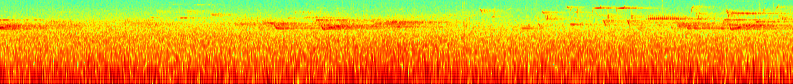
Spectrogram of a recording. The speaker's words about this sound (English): This American robin still going on though.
